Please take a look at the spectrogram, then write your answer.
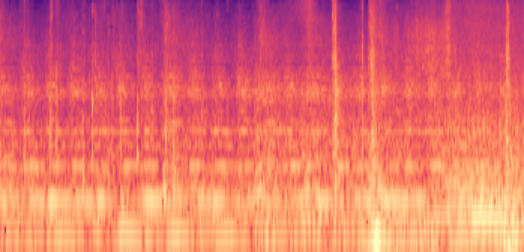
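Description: Car being driven during a chase in the PC game L.A. Noire: a steady engine drone with road rumble throughout, a few sharp clicks and taps on top, rising slightly toward the end.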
